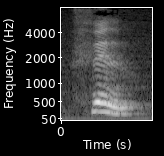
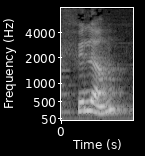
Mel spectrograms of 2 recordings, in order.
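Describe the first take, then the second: First: No vowel is heard between l and m. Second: An extra vowel is heard between l and m. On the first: The speaker calls it right. "it is film" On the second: The speaker calls it wrong. "it's not film"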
